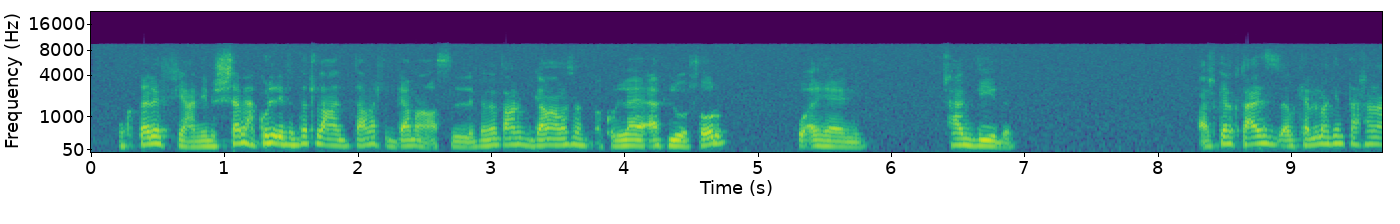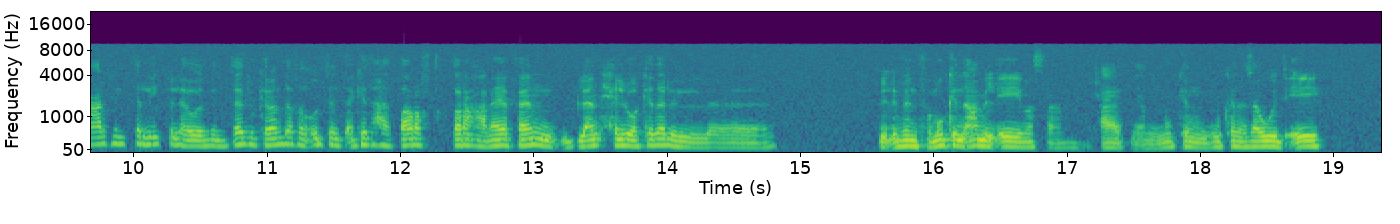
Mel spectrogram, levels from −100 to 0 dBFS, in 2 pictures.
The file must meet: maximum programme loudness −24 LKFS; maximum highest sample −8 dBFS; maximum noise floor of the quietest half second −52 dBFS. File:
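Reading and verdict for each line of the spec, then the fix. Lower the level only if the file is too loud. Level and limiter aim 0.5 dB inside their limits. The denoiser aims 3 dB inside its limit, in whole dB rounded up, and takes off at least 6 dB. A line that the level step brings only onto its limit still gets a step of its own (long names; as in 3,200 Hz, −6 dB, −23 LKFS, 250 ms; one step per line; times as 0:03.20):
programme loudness −17.5 LKFS: out of spec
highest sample −2.5 dBFS: out of spec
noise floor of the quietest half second −43 dBFS: out of spec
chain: broadband denoise 6 dB, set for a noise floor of −43 dBFS
level −7 dB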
